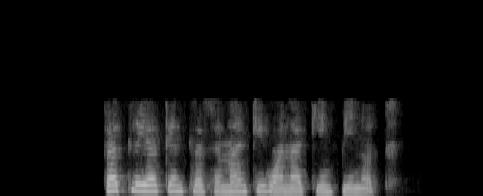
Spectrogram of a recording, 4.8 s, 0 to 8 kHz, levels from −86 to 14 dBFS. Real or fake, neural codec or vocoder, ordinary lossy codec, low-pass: real; none; AAC, 16 kbps; 7.2 kHz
